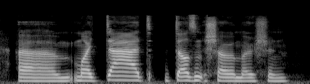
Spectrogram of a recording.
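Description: Against a quiet background, a woman speaks in a southern English accent with a very deep, low pitch and a monotone, flat intonation. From England, near London (Kingston). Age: 30s. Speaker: podcast listener and podcaster. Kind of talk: personal interview about mental health. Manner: pauses and stammers, talks a lot.

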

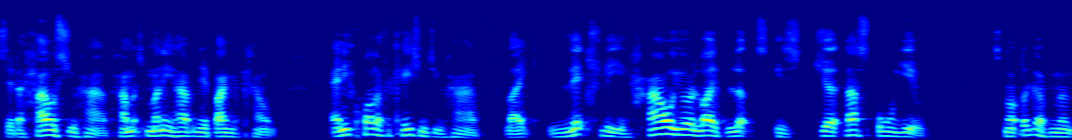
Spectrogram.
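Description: A man with a British accent at a very fast pace, lively intonation and vocal fry. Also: medium pitch for a man, very clean recording, silent background. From UK. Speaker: online marketer and YouTuber. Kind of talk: monologue to camera. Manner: casual, filler-heavy.

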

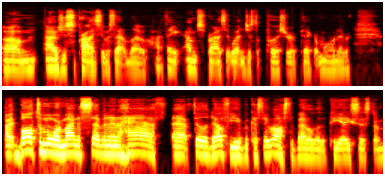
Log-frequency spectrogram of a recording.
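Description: In a very clean, dry and close recording with no echo and a silent background, a man talks very fast at medium pitch with ordinary pitch variation. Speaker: podcast co-host. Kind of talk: casual sports podcast chat. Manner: animated, profane.

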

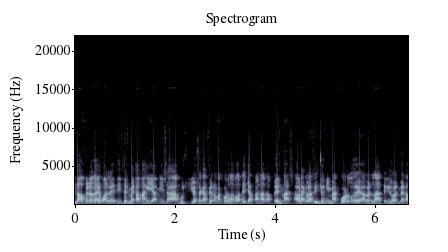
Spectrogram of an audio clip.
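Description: A man talking at a very fast pace with hardly any pauses, fairly high-pitched, with ordinary pitch variation. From Asturias, northern Spain. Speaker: steelworker and streamer. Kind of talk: casual chat.

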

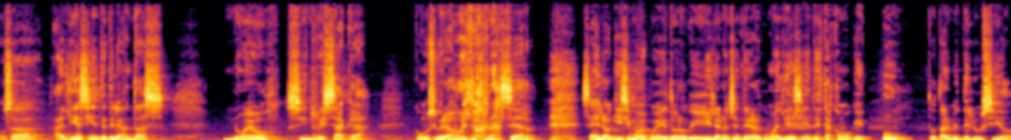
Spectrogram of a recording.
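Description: A man with a fairly high pitch talks at a very fast pace, somewhat breathy and in a monotone, flat intonation. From Argentina, Córdoba. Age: 20s. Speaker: podcast guest sharing travel experience. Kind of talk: casual storytelling interview.

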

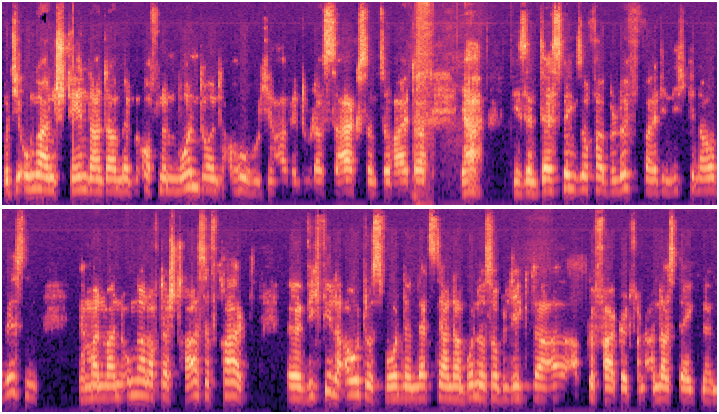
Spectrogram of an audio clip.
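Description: A man with a normal speaking voice talks at a fairly quick pace and fairly high pitch, with ordinary pitch variation. The sound is dry and close with no echo. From Germany, Berlin. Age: 50s. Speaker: newspaper editor. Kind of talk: interview.

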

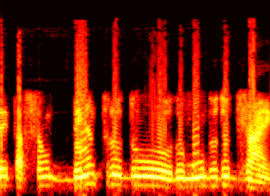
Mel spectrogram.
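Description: With a plain, everyday voice, a man speaks at a fairly high pitch with lively intonation. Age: 40s. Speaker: branding consultancy executive. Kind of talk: interview.

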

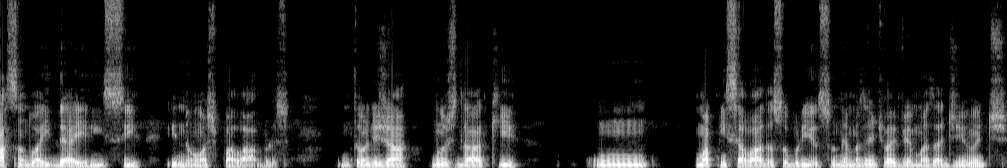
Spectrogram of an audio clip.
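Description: Long, frequent pauses in a man's fairly slow speech. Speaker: spiritist study leader. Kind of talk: lecture. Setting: radio/TV broadcast studio.

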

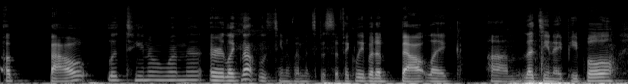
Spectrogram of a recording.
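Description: A woman's fairly low voice with an American accent, ordinary pitch variation, a fairly quick pace with hardly any pauses, big swings in loudness and audible room echo. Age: 20s. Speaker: college student. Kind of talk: casual chat.

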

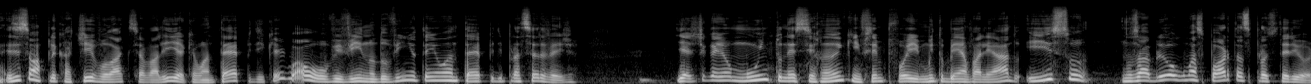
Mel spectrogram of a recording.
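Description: With an interior Brazilian accent, a man talks at a fairly quick pace in a fairly high-pitched voice of dark, mellow tone and lively intonation, the sound dry and close with no echo. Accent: rolled interior Brazilian R's. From interior of Brazil. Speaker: craft brewery founder. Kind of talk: casual chat.

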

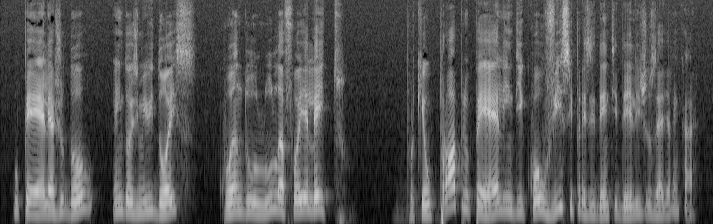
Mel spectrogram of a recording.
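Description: A man speaks at a moderate pace with a fairly high pitch. The sound is dry and close, with no echo. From southern Santa Catarina, Brazil (Laguna). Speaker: state legislator. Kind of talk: podcast interview.

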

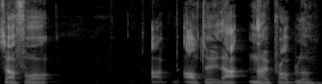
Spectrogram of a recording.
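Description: A man with an English accent speaks in a bright, sharp tone at a fairly low pitch. His intonation is monotone and flat, at a moderate pace. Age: 20s. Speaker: podcast co-host and guitarist. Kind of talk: casual chat.

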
